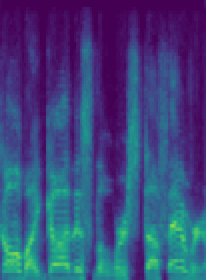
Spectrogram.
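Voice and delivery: loud, high outcry of disgust; retold disgusted shock. Buddies tasting sweet tea for the first time, loud disgusted outcry. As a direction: recoil from the taste out loud. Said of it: "They're like".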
